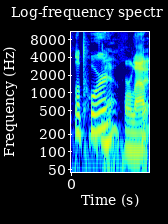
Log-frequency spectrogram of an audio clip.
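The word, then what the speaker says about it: La Porte: Laporte is that how you say it yeah Laporte right down there around Texas city and Galveston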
